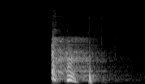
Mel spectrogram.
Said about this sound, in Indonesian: Repotnya kalau mic ini begini, mau batuk gak bisa dijauhin. Jadi, dan zaman sekarang kalau batuk harus hati-hati.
